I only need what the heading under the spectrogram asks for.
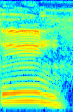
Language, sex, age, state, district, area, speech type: Urdu, male, 45-60, Delhi, Central Delhi, urban, read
